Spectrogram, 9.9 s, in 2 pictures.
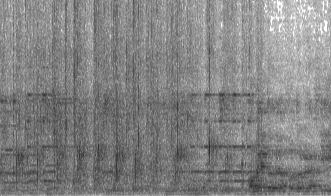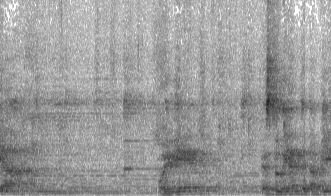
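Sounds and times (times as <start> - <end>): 
audience clapping: 0.0 - 3.7
speech: 3.7 - 5.5, 7.4 - 8.3, 8.9 - 9.9.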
